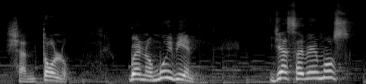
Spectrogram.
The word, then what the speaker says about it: Xantolo: Entonces, cuando hablamos de shantolo, en Nagwat decían shantolo o shantolón. Después cuando va evolucionando y lo van tomando los españoles o los mestizos y van escuchando como lo dicen los indígenas de aquella época, lo van pronunciando como chantolo o chantolón. En la actualidad se dice así, chantolo.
